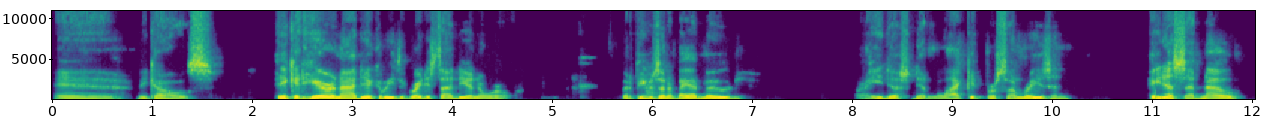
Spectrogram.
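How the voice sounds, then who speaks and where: An older man, a podcast host and veteran wrestling booker, tells stories casually in a slightly high, expressive voice with vocal fry. He talks a little slowly and pauses often, blunt and opinionated, repeating points for emphasis.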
